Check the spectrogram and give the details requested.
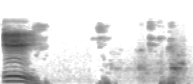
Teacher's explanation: এ বলার সময় আপনাদের জিহবা কিন্তু সামনের দিকে আছে।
